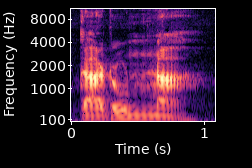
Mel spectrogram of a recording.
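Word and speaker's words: Karuṇā: Chữ n có dấu nặng là mình đọc là n. Đánh lưỡi lên. Karuna.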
